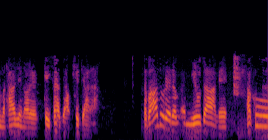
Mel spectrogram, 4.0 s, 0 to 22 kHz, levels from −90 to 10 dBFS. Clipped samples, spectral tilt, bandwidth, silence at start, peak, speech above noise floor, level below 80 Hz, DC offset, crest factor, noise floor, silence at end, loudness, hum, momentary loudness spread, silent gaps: under 0.1%; -8 dB/octave; 5.4 kHz; 0 s; -8 dBFS; 46 dB; -68 dBFS; under 0.1%; 16 dB; -70 dBFS; 0 s; -26 LUFS; none; 10 LU; none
